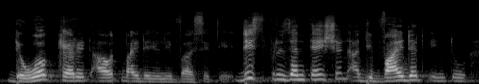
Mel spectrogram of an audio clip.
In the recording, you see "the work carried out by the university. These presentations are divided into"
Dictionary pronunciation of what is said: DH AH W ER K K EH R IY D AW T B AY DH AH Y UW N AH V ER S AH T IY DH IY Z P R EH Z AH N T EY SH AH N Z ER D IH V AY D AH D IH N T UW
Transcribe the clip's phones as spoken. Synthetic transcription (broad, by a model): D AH W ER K K EH R IY D AW T B AY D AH Y UW N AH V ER S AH T IY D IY S P R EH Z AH N T EY SH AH N AA D IH V AY D AH D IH N T UW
